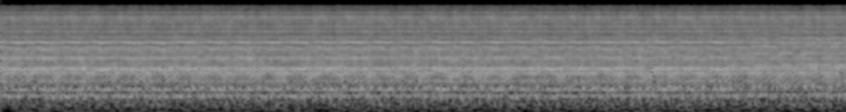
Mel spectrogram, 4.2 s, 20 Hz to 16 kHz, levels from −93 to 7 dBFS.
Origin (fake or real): fake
